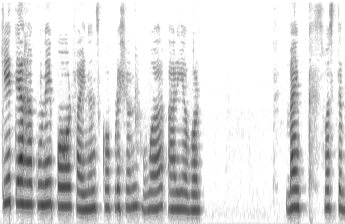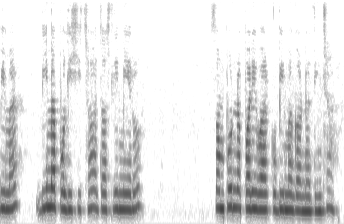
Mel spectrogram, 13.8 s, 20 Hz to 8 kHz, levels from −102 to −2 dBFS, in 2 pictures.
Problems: none marked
